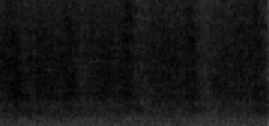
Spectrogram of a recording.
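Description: Cubes of chuck-roast stew beef sizzling steadily in hot olive oil in a sauté pan, searing and browning.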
